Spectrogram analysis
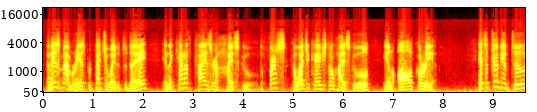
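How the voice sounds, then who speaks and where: A man's voice: mid-range voice, sharp tone, dry recording, rough recording. A man reading scripted patriotic narration as a 1950s military radio announcer, formal and declamatory.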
